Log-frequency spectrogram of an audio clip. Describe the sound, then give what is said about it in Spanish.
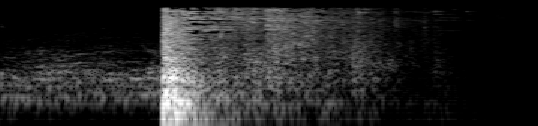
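A thrown glass ashtray smashes against a wall in one sudden, loud crash, breaking into many pieces, the bright spray of shards ringing and tinkling away over a couple of seconds after a quiet, low background. “lanzó un cenicero de cristal que se hizo mil pedazos contra la pared”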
